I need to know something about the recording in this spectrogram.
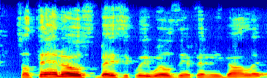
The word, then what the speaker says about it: Thanos: Here's Thanos. It's Thanos. And that's something I do here. I give you all the proper pronunciation. So Thanos basically wields the Infinity Gauntlet and destroys half the universe in the MCU.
